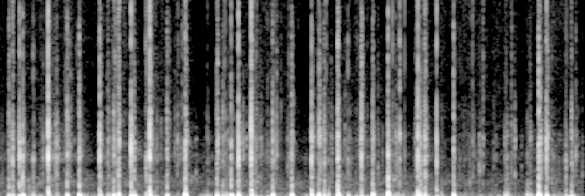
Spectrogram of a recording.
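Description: Fingernails rapidly tap and scratch across the face and edges of a flat printed cardboard chocolate bar box held in the hands. The result is a quick, irregular stream of short, dry clicks and crackles with a dull, low thud under each tap and a bright papery edge on top.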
